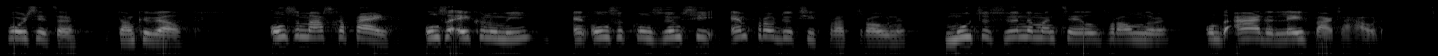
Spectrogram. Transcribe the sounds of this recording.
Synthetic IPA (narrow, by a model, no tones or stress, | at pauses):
ʊːɹzɪtəɹ | d̥ɑŋkyʋɛlˠ | ɔnzəmaːtsχɑpɛj | ɔnzəʔejkonomi | ɛnʔɔnzəkɔnzɵmpsiɛnprowdɵksipratrownən | mutənfɵndamɛnteːlˠvəɾɑndəɾən | ɔmdəʔaːɹdəlejvba̰ːɹtəɦʌ̰wdən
